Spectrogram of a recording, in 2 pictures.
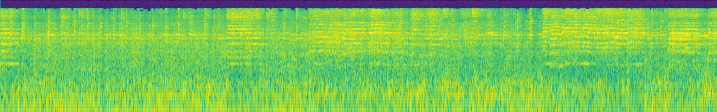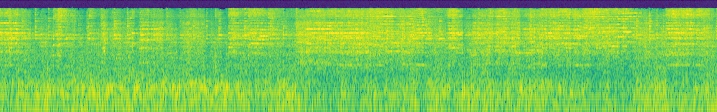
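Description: Freight train of tank cars rolling past a grade crossing: a steady rumble of steel wheels on the rails, with high-pitched wheel squeal that comes and goes.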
